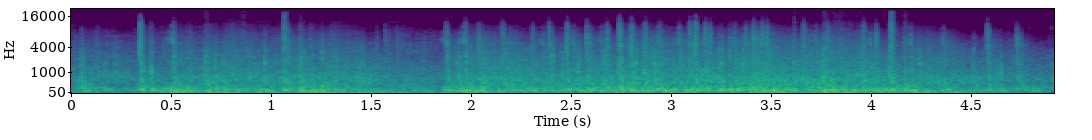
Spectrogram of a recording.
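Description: Dense musket volleys and cannon fire from a Pike & Shot battle between Spanish and Swedish armies, a continuous crackle of overlapping shots with sharper reports standing out, loud and sustained with no talking.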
